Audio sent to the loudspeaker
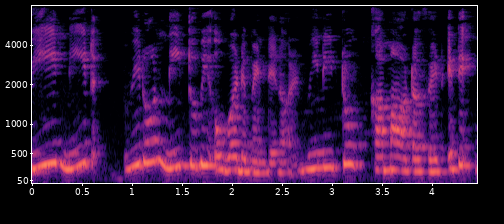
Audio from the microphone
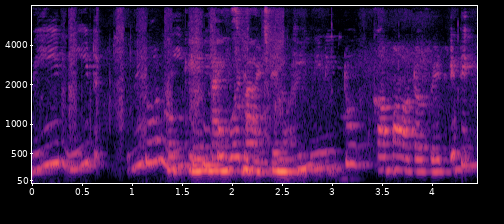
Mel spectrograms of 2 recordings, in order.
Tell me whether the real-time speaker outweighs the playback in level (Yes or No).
Yes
